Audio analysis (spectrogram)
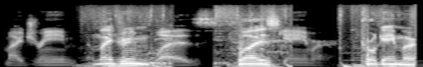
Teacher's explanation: he's actually able to use a lower placement more consistently you're going to hear more vibration in his throat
